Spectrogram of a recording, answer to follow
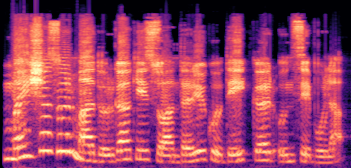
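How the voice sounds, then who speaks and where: A woman's voice: mid-range voice, wildly swooping pitch, moderate pace, recorded from a distance. A woman narrating a scripted mythological tale in a dramatic storytelling style.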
